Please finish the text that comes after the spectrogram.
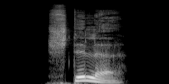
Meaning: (verb) inflection of stillen: 1. first-person singular present 2. singular imperative 3. first/third-person singular subjunctive I
- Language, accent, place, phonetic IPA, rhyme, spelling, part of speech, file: German, Germany, Berlin, [ˈʃtɪlə], -ɪlə, stille, verb / adjective, De-stille.ogg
